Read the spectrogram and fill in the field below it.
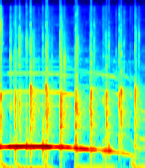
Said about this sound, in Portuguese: Uma salva de palmas, senhoras e senhores.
